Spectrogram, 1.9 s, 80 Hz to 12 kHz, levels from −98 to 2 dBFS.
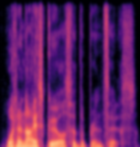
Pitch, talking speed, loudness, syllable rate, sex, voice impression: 130 Hz, 225 wpm, -16 LUFS, 4.8 syllables/s, male, very masculine, adult-like, middle-aged, thick, slightly tensed, slightly powerful, slightly dark, slightly soft, slightly muffled, fluent, slightly raspy, cool, very intellectual, slightly refreshing, sincere, calm, very friendly, reassuring, elegant, sweet, slightly lively, kind, slightly modest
